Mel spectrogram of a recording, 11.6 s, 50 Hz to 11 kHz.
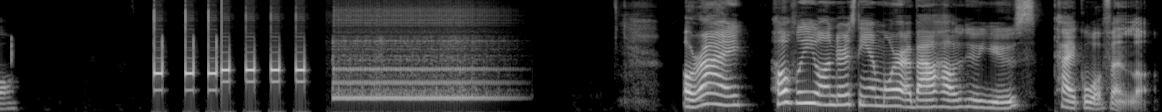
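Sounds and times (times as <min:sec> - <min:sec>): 
telephone keypad dialing tones: 0:01.6 - 0:03.6
sustained phone tone: 0:03.4 - 0:05.2
speech: 0:06.8 - 0:11.5.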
